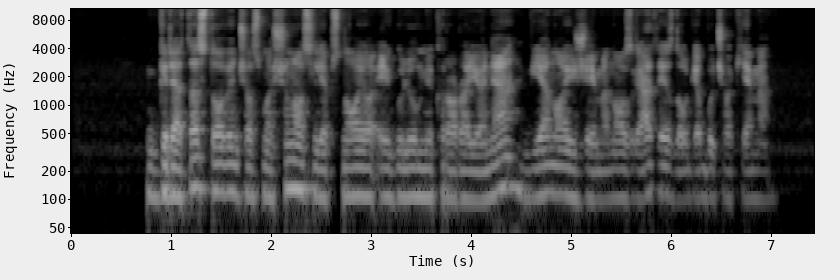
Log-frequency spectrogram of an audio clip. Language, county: Lithuanian, Marijampolė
